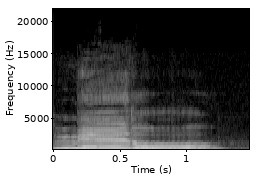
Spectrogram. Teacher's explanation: This is syllabic, like this L, even though there's not a vowel in this syllable, say in the word middle, that would be a syllabic L potentially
